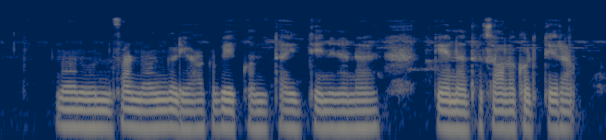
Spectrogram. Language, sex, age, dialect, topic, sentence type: Kannada, male, 31-35, Coastal/Dakshin, banking, question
